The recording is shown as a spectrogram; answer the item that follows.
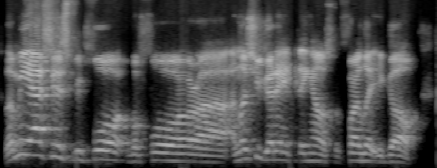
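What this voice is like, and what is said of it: Strong South Boston accent. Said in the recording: “I hear that South Boston accent coming through loud and clear”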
